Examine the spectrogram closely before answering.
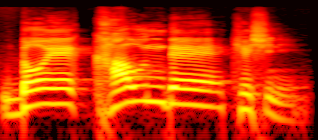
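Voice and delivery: slow, drawn-out recitation; slow emphatic reading. Shown as a demonstration. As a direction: lay each word down slowly. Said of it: "어디 계세요".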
